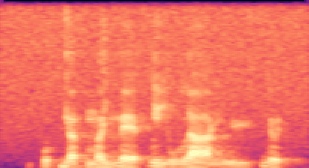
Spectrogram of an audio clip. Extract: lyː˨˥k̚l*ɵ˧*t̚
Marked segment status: correct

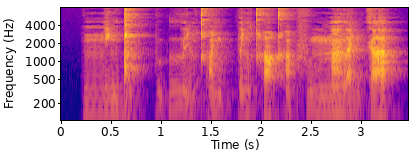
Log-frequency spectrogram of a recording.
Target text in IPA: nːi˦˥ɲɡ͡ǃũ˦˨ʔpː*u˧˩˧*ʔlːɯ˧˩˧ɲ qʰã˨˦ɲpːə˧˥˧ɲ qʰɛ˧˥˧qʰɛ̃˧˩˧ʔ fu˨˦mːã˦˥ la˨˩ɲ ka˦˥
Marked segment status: correct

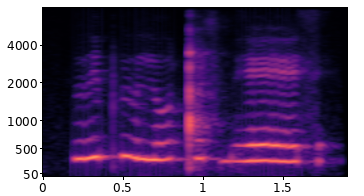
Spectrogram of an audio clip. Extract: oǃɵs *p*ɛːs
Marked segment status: incorrect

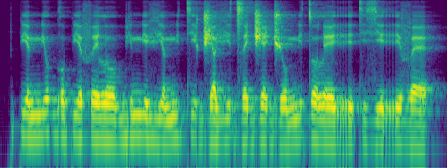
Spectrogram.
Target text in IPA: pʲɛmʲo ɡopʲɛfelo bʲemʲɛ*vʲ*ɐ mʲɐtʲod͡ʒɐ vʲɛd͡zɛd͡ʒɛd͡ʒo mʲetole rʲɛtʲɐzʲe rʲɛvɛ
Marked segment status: correct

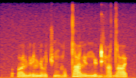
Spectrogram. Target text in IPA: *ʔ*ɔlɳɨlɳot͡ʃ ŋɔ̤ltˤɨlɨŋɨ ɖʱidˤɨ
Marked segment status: correct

